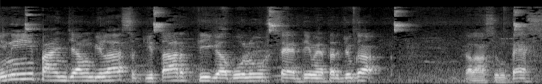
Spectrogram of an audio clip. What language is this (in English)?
Indonesian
